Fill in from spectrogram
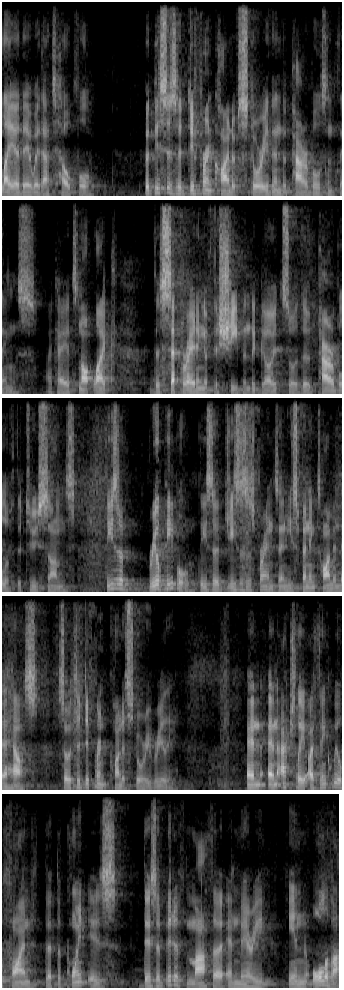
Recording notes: Homily for Sixteenth Sunday in Ordinary Time, delivered in Our Lady Star of the Sea Church, Gladstone, Qld.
